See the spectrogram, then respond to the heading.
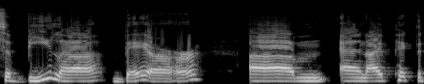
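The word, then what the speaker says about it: Sibylle Baier: It's pronounced Sabila Bear.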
